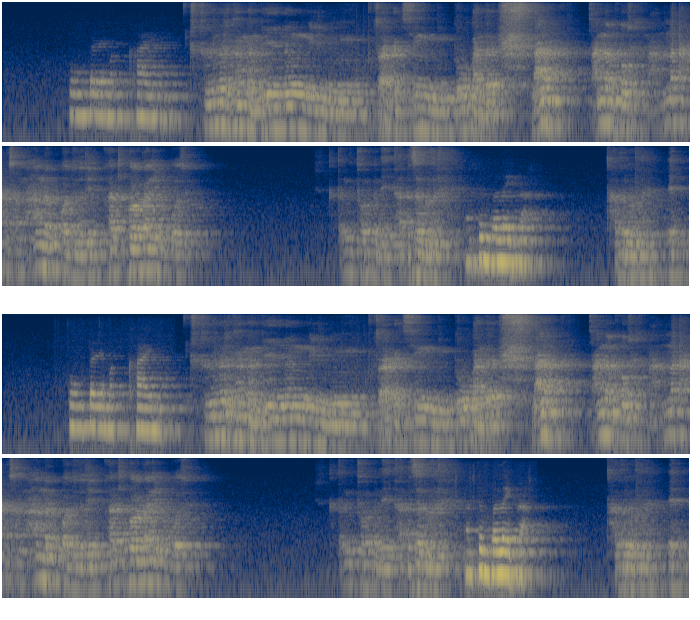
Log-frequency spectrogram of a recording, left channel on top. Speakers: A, on the right; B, on the left.
A: ꯄꯨꯡ ꯇꯔꯦꯠ ꯃꯈꯥꯏꯅꯤ꯫
B: ꯏꯁ ꯅꯪ ꯈꯪꯅꯤ ꯅꯪꯂꯤ ꯆꯥꯛꯀꯁꯤꯡ ꯇꯣꯛꯑ ꯀꯥꯟꯗ ꯅꯥꯟꯅ ꯅꯥꯟꯅ ꯑꯃꯨꯛ ꯇꯧꯁꯦ ꯅꯥꯟꯅ ꯃꯁꯥ ꯅꯥꯟꯅꯀꯣ ꯑꯗꯨꯗꯗꯤ ꯑꯃꯨꯛ ꯈꯔ ꯊꯣꯛꯂꯛꯀꯅꯤꯕ ꯄꯣꯠꯁꯦ꯫ ꯈꯤꯇꯪꯗꯤ ꯊꯣꯛꯂꯛꯀꯅꯤ ꯑꯩ ꯊꯥꯖꯕ ꯂꯩ꯫
A: ꯑꯗꯨꯝꯕ ꯂꯩꯕ꯭ꯔꯥ꯫
B: ꯊꯖꯕꯂꯦ ꯑꯦ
